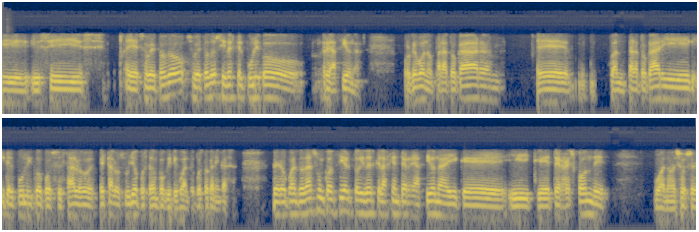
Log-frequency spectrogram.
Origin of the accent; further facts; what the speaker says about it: Alcorcón, Community of Madrid, Spain; Sí, yo soy de Alcorcón.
